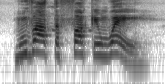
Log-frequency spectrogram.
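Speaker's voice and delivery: ordinary talk, nothing marked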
